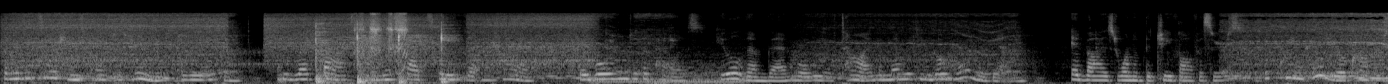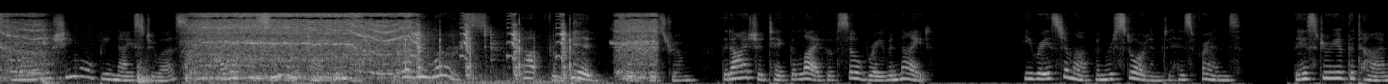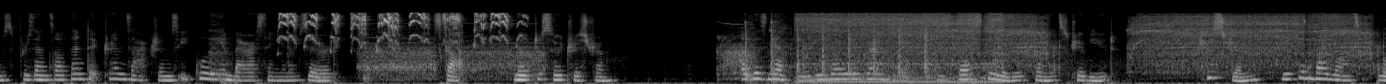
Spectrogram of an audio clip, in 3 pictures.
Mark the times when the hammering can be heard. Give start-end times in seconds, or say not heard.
2.8-4.6, 17.9-19.6, 35.2-37.2.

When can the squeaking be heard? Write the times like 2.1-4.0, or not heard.
3.5-4.2, 17.8-19.6, 30.5-33.0.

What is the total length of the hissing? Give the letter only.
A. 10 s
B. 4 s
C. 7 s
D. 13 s
A.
